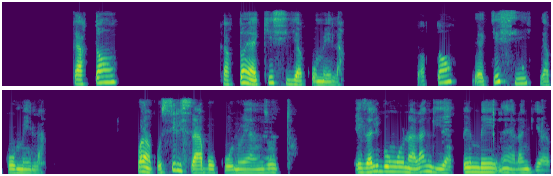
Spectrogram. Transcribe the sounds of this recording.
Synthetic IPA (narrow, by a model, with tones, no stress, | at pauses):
ka˨tɔ˦ | ka˨ʁtɔ̃˦ja˨ki˦si˨ja˨ko˨me˨la˨ | ka̰˨ʁtɔ̃˦ | ja˨ki˦si˦ja˨ko˨me˨la˨ | po˦na˨ko˨si˦li˨sa˨bo˨ko˨no˨ja˨nzo˦to̥˨ | e˨za˨li˦bo˦ŋɡo˦na˨la˦ŋɡi˨ja˨pɛ˦mbɛ˦na˨ja˨la˦ŋɡi˨ja˨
